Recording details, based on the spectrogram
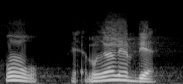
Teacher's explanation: tempat keluarnya huruf kha itu min adnal halqi, ujung tenggorokan.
